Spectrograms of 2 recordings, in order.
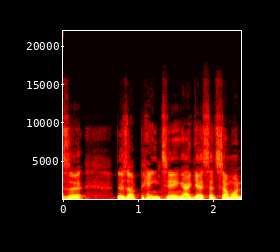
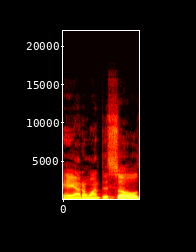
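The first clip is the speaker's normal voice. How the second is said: usual speaking voice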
